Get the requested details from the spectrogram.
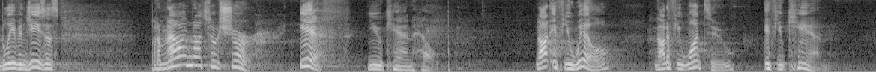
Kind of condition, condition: setting, large echoing room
